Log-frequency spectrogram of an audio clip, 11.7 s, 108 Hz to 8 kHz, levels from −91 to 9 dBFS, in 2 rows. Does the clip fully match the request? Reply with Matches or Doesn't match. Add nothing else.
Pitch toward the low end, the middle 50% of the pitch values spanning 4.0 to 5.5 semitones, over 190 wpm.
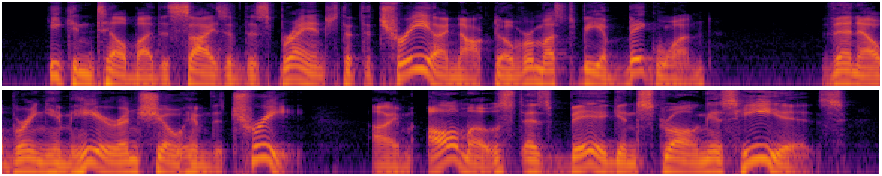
Matches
